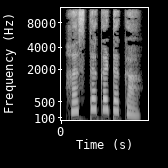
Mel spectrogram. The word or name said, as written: ಹಸ್ತಕಡಗ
